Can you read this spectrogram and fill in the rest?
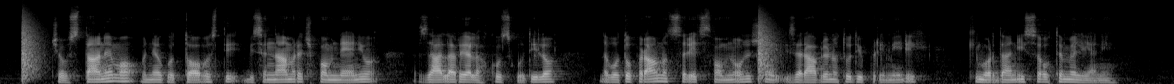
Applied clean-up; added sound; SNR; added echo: none; Clapping; 4 dB; none.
